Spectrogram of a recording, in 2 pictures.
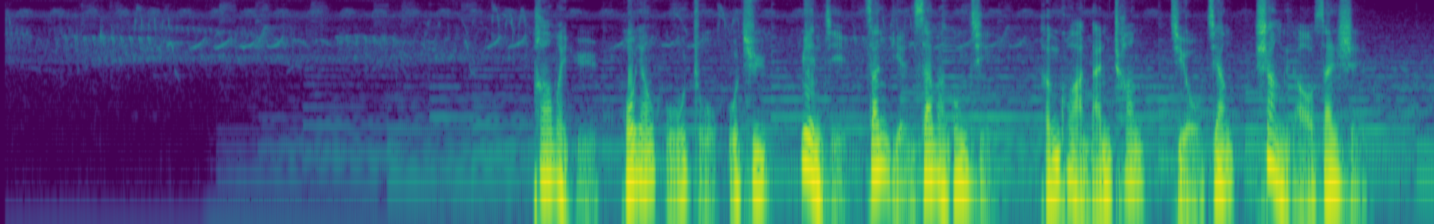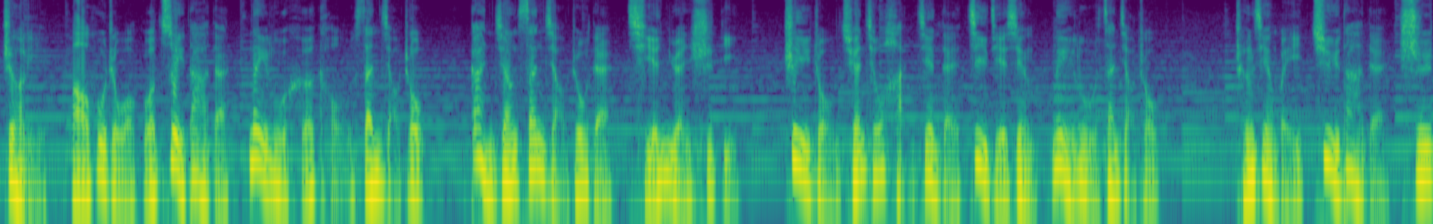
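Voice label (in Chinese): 景区宣传片湿地; 鄱阳湖南矶湿地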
